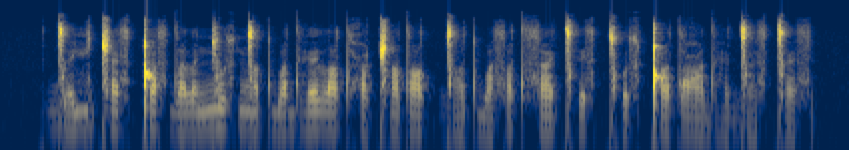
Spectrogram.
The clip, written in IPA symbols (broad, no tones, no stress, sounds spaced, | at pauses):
ɡ͡ǀ ɛ vʲ ɛ ǁ æ s ǃ ə s dˤ e l y ŋ͡ǀ u s ŋ͡ǀ u tˤ b ɛ dʱ ɛ l o tˤ ħ o ǁ æ tˤ o tˤ ɡ͡ǀ u tˤ b a s ɛ tˤ s æ ǀʰ e s ǀʰ o s ǃ u tˤ ʕ a dʱ æ ɡ͡ǀ a s ǀ æ s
